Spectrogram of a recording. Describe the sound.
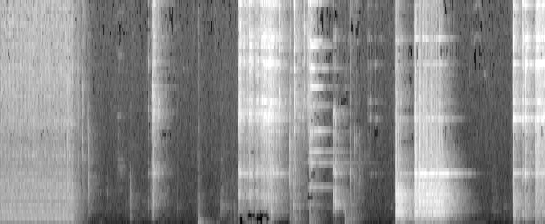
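A coffee cup and teaspoon are set down with clinking china and metal, in a few separate bursts of clatter with quiet gaps between. A steady mechanical whir opens the sequence.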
